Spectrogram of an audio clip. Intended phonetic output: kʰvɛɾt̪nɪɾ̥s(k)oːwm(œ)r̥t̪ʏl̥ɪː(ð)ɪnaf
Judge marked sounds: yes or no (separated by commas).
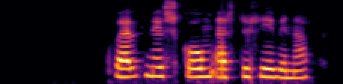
yes, no, no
